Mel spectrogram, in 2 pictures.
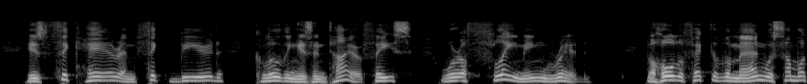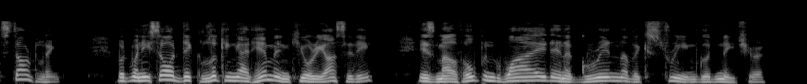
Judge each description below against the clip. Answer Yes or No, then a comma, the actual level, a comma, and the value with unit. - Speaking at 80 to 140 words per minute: No, average, 165 wpm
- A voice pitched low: No, medium, 160 Hz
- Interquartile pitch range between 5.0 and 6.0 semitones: Yes, average, 5.3 semitones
